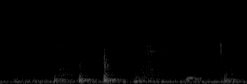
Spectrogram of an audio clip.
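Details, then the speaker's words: Several soft finger-percussion taps over the spleen area at the left 10th intercostal border during an abdominal exam give a hollow tympanic percussion note. "to hear some tympany."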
